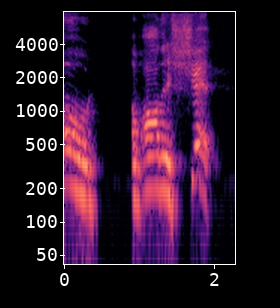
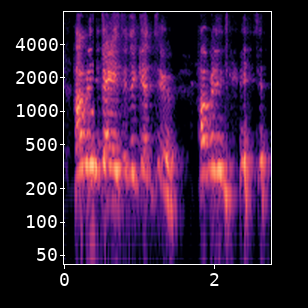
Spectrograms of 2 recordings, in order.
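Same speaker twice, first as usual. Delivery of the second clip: high, laughing question; 12 semitones higher, 3 dB louder than usual. Real, not acted. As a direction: ask it through real laughter. Listener laughing at the story.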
